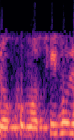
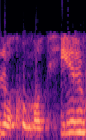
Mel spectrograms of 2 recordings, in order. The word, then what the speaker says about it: لوکوموتیو: حالا آقای رئیسی که خب پروپاگاندا رو پروپاگانی قبلا گفته بود، لوکوموتیو لوکوموتیر گفته بود که مورد تمسخر واقع شد که ایشون اونقدر با تیر تفنگ سر و کار داره.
